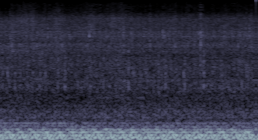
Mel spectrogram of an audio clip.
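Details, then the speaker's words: RV after new fuel pump and new exhaust with a new muffler, revved a little: deep, steady throaty rumble with an even beat and no rattles or leaks; normal exhaust note. "i really do like the sound of it it's got that nice throaty sound so i'm gonna go give it a little gas so you can hear it"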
